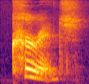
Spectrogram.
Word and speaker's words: courage: look at pronunciation here we have emphasis on the the first syllable courage courage good number 20 ask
